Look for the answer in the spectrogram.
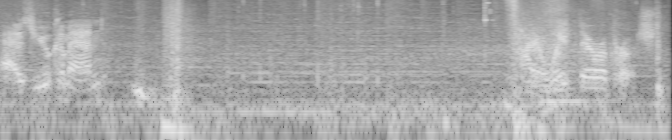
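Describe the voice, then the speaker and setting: An actor playing a proud, stern warrior in a sci-fi video game, speaking formally and declaiming. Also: male voice, mid-range voice, moderate pace, natural voice. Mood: obedient, stern. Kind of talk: dramatic game dialogue. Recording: loud music behind game dialogue.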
